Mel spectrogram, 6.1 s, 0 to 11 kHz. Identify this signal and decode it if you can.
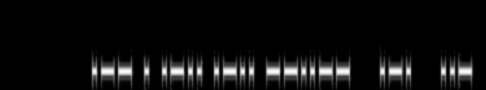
Morse code, heard as a keyed tone, about 22 wpm, 700 Hz. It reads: WELL, R U
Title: Sentences from Top 400 Words and Abbreviations 22wpm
